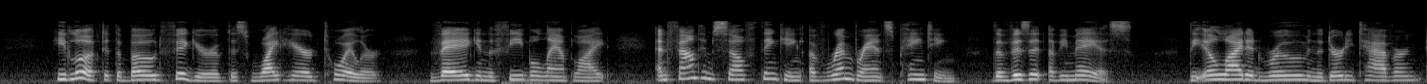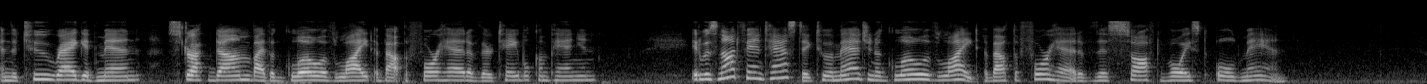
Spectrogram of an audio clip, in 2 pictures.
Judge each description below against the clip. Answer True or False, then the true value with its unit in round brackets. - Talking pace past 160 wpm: False (155 wpm)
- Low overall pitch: False (195 Hz)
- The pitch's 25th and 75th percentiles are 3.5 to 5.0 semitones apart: False (2.9 semitones)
